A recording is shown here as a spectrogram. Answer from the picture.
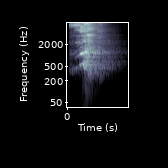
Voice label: Block Soldier Female; Battle; Barks; Dialog

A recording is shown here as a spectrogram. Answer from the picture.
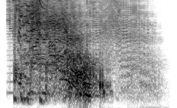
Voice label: Vocal Death; Warframe; Corpus; Arisoctrats; Mini Moa

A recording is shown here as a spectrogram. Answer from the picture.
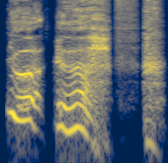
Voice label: Horse Mount Adult, Dialog; Duviri

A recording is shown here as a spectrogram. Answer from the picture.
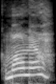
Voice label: Horse Start Adult; Duviri

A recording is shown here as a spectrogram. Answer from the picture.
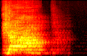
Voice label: Attack, Corpus Venus Male

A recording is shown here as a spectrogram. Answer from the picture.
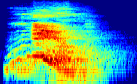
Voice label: Attack Sinecure Soldier Female

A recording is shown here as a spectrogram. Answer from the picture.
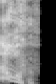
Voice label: Pain

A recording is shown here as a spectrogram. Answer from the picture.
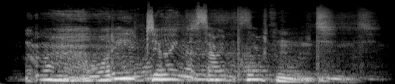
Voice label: Ambient Barks, en

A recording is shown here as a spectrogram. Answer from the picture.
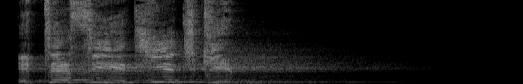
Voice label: Player Spotted Modular Corpus Male; Dialog; Barks; Battle; Warframe

